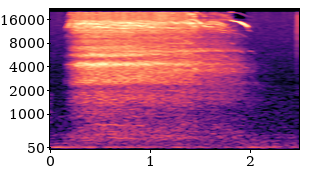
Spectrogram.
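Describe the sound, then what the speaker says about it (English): A person draws one soft, slow breath in through the nose during a gentle morning yoga practice. The airy hiss swells and fades over about two seconds, faint and close, with no talking. "Inhale."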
